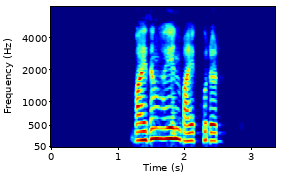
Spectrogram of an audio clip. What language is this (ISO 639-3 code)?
bak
